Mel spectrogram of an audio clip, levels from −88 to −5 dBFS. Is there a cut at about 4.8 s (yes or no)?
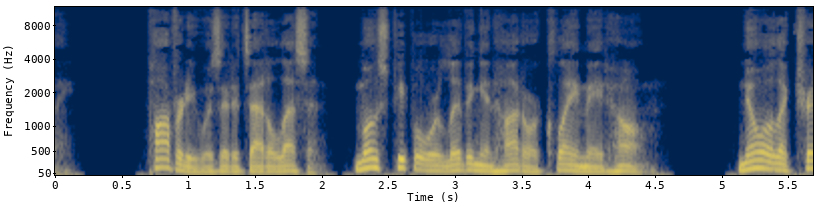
no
